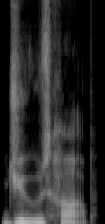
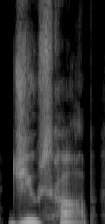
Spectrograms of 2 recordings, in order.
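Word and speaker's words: Jew's harp: He objected to the customary pronunciation of Jews harp, insisting that the word should be juice harp, and instructing the actor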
